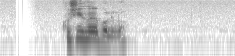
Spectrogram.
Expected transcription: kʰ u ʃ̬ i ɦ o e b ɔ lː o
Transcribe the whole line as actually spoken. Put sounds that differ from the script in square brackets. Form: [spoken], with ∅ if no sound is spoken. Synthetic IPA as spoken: kʰ u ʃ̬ i ɦ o e b [o] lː o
